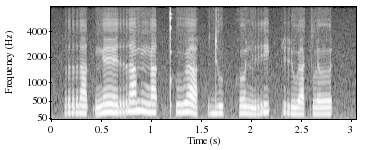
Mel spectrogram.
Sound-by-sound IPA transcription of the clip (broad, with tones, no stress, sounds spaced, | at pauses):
r a˨˩ t̚ ŋ ɛː˧ r a˥˩ m ŋ a˥˩ t̚ pʰ u˥˩ a̯ | d u˨˩ k̚ h o˨˩ n r i˦˥ t̚ p r u˨˩ a̯ k l ɤː˦˥ t̚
